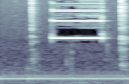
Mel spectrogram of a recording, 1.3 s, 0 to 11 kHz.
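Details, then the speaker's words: Non-Simplex fire alarm panel with NAC1 feeding a voltage regulator at 24 V, manual evacuation triggered: a single steady high electronic tone of about half a second between faint clicks, the alarm sounding. "So I'll show you. I'll do manual evac on the system. Here you go."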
